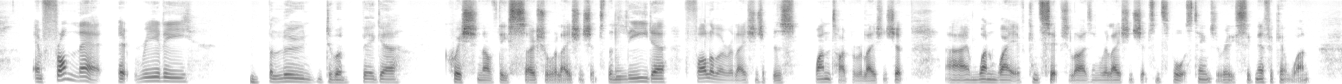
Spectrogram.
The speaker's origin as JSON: {"language": "English", "country": "New Zealand", "said": "I'm a New Zealander"}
